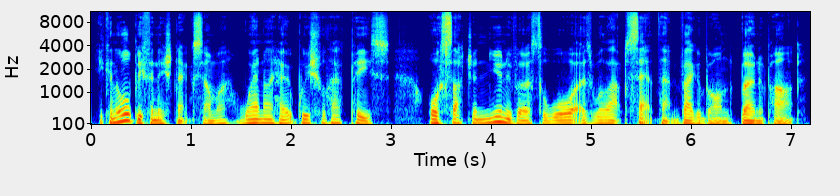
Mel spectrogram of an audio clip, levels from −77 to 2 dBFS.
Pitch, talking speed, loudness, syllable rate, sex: 105 Hz, 210 wpm, -17 LUFS, 5.8 syllables/s, male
